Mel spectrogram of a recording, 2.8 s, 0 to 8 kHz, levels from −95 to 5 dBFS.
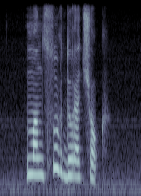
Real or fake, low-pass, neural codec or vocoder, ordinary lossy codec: real; 7.2 kHz; none; none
